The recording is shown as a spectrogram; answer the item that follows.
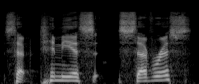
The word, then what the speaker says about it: Septimius Severus: And I'm going to try and say this right, Septimius Severus.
